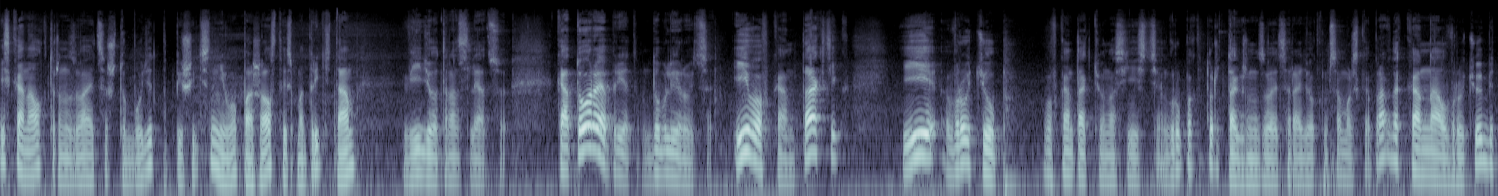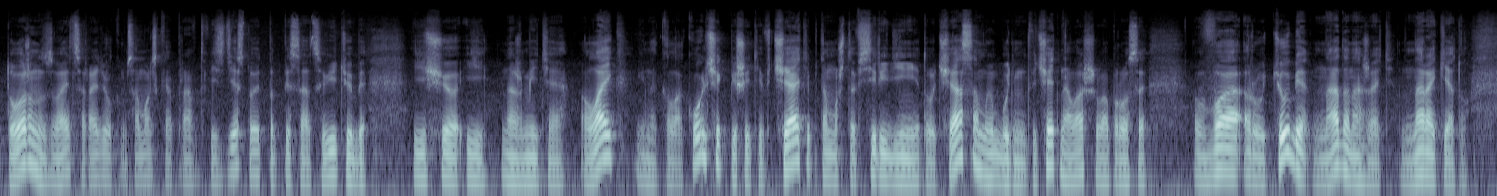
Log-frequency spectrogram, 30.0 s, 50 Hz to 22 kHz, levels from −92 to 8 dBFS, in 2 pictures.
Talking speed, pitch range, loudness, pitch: 155 wpm, 80-105 Hz, -21 LUFS, 90 Hz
